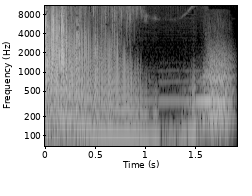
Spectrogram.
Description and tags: sherman shot bomb34 atmosphere sweep drive
I did some experimental jam with a Sherman Filterbank 2. I had a constant (sine wave i think) signal going into 'signal in' an a percussive sound into 'FM'. Than cutting, cuttin, cuttin...
deep, analouge, bomb, atmosphere, massive, shot, hard, percussion, filterbank, sherman, drive, blast, sweep, analog, artificial, harsh, perc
